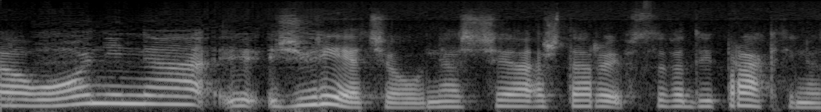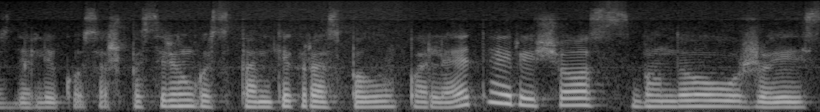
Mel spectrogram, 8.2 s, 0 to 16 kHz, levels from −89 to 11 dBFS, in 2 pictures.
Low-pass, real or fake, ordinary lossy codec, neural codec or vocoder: 14.4 kHz; real; Opus, 24 kbps; none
